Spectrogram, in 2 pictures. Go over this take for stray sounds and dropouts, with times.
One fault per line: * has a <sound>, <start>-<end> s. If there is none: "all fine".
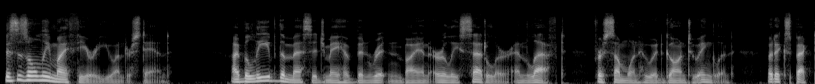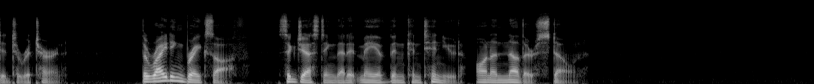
all fine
